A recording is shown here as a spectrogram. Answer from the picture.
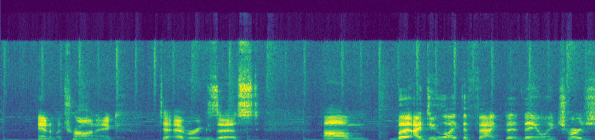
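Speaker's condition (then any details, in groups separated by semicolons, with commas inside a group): No condition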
